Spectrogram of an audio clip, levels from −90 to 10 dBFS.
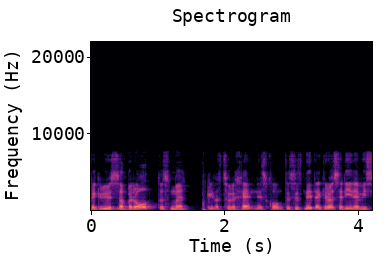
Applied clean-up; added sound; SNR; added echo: neural mask model DeepFilterNet 3.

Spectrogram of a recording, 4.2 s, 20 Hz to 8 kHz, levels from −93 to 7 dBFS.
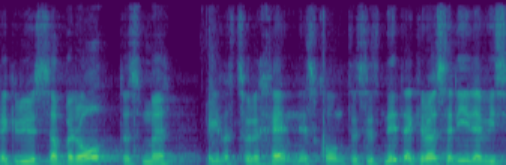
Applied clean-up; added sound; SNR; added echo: neural separator model SepFormer DNS4.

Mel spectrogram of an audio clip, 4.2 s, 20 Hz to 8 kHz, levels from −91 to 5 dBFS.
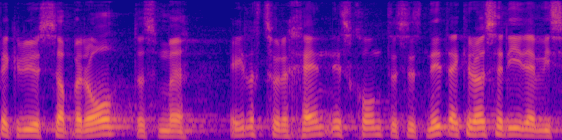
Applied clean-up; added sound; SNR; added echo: none; none; none; none.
